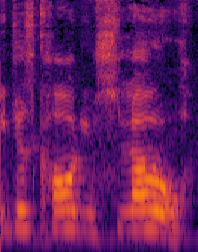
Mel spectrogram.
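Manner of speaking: booming, very loud, very slow shouted delivery. Voicing a character calling out behind another: yelling in character. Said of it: "Gurdon's behind you yelling".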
